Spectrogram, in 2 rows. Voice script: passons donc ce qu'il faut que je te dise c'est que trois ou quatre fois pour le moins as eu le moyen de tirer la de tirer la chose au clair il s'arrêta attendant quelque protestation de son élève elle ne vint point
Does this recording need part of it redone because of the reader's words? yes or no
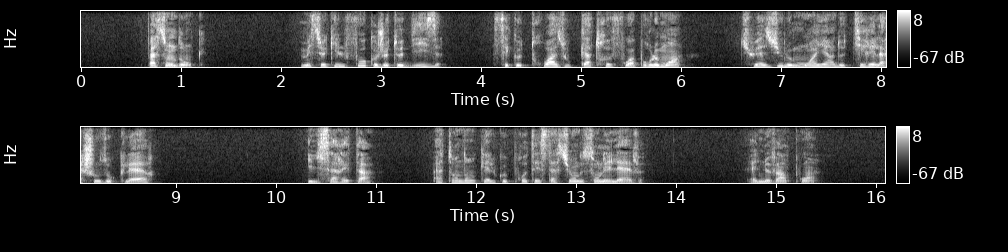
yes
